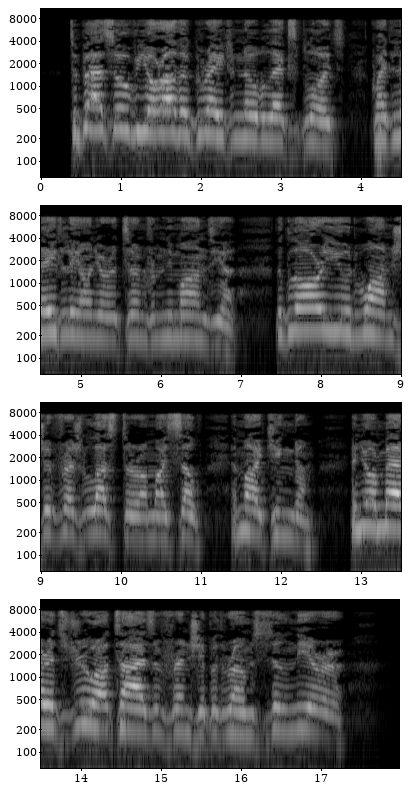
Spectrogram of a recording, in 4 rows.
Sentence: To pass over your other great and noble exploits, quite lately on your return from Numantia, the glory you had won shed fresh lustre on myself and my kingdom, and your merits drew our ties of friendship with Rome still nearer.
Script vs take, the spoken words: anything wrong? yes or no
no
